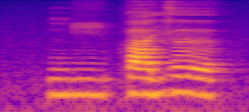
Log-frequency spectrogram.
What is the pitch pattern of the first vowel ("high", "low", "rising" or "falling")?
low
